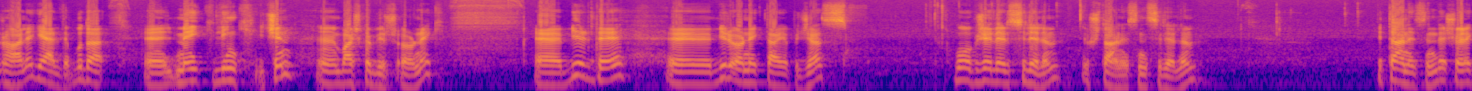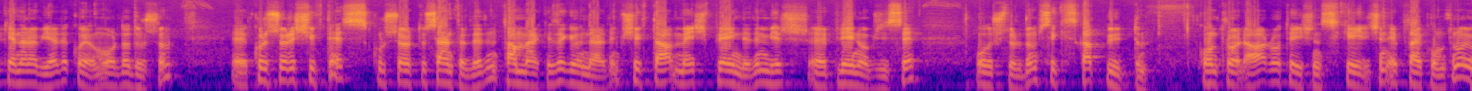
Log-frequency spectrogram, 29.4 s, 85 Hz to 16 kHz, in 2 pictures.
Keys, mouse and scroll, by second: 9.3-12.9 right drag, 12.9 x, 14.1 right click, 15.1-16.9 drag, 16.9 middle click, 17.7 shift+s, 20.9 shift+a, 23.3 s, 26.4-29.0 middle drag, 27.1 ctrl+a, 29.1 middle click.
